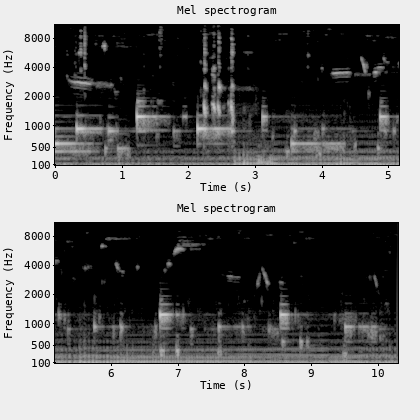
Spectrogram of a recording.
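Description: Background music of short chiming, bell-like notes, with a low steady rumble underneath from about three seconds in.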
